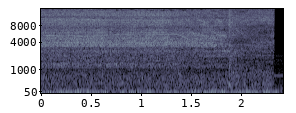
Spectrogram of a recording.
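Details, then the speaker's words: Dental handpiece with a 12-fluted carbide bur finishing and polishing a composite filling: a steady high-pitched hiss and whine with water spray, stopping abruptly; the patient reports no pain, only cold water. "This is a Midwest 12-fluted carbide burr, which is generally used in the finishing and polishing of composites. Does not harm the tooth structure."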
